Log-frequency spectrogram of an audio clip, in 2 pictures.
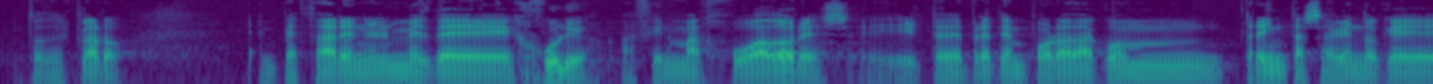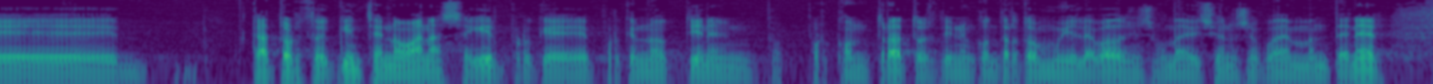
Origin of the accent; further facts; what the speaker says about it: León, Castile and León, Spain; soy nacido en León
